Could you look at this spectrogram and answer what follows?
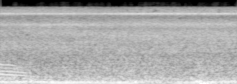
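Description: An Air India Express airliner at Rajiv Gandhi International Airport at night fills the air with a steady, loud, low engine drone, with a faint hum above it and no clear break.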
